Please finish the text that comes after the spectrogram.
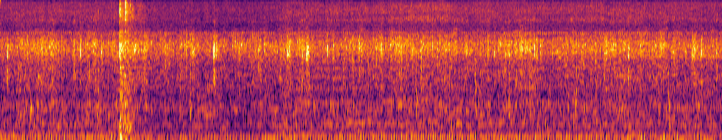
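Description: Tractor engine in the farming game Pure Farming, a steady low droning rumble running throughout with a single brief knock early on, fairly quiet and with no talk over it.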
